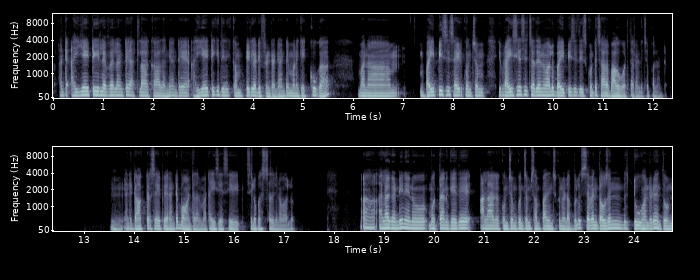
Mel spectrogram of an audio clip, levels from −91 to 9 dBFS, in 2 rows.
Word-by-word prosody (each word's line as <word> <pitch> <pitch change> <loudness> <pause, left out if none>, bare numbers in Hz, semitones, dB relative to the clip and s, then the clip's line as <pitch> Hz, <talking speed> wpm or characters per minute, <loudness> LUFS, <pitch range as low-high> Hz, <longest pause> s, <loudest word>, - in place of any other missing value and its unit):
అంటే 125 - -3 0.2
IIT 140 +2 +3 0.2
level 130 0 +1
అంటే 125 +3 -1
అట్లా 120 +3 -2 0.2
కాదండి. 110 0 -1
అంటే 120 +1 -4 0.3
ఐఐటీకి 135 +5 +1
దీనికి 125 0 -1
కంప్లీట్‌గా 125 +3 +2
డిఫరెంట్ 100 -2 -2
అండి. 95 - -3
అంటే 100 +3 -1
మనకి 105 0 -1
ఎక్కువగా 105 -2 0 0.7
మన 110 0 +1 1.2
బైపీసీ 140 +5 +3
సైడ్ 130 0 +4
కొంచెం 125 0 0 0.4
ఇప్పుడు 130 -1 +1
ఐసీఎస్‌‌సీ 150 +3 +1
చదివిన 135 -1 +3
వాళ్ళు 135 +2 +3
బైపీసీ 125 +2 +2
తీసుకుంటే 120 +2 -2
చాలా 110 -1 +2
బాగుపడతారండి 90 -4 -2
చెప్పాలంటే 80 -2 -13 1.3
హ్మ్. 95 -4 -6
అంటే 105 -1 -5
డాక్టర్స్ 105 +2 -2
అయిపోయారంటే 105 0 -1
బావుంటదనమాట. 90 -4 -2
ఐసీఎస్‌సీ 100 0 -3 0.4
సిలబస్ 100 0 -4
చదివిన 90 -2 -5
వాళ్ళు. 80 0 -11 1.4
ఆ! - - +1 0.3
అలాగండి 140 0 +4
నేను 135 -2 +3 0.3
మొత్తానికైతే 125 0 +1 0.4
అలాగ 120 0 +1 0.2
కొంచెం 120 0 +1
కొంచెం 120 -1 +1
సంపాదించుకున్న 110 0 -1
డబ్బులు 105 +7 -1
7200 125 0 +2
ఎంతో 110 -1 0
120 Hz, 115 wpm, -22 LUFS, 105-130 Hz, 1.4 s, సైడ్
